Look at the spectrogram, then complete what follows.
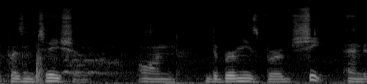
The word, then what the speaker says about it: ရှိ: the future so let's start with the verb sheep it's pronounced she usually in English it's translated to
